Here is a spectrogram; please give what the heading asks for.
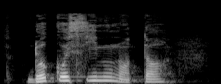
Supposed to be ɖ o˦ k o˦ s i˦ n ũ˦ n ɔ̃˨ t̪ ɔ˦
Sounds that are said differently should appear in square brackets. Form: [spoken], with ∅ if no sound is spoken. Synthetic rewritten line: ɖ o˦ k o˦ s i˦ n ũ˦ n ɔ̃˨ t̪ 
